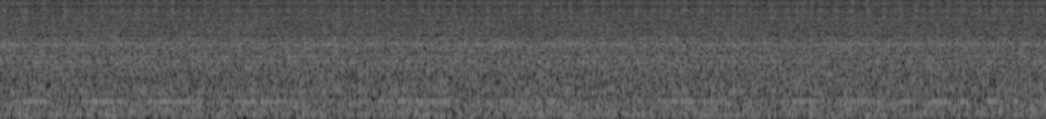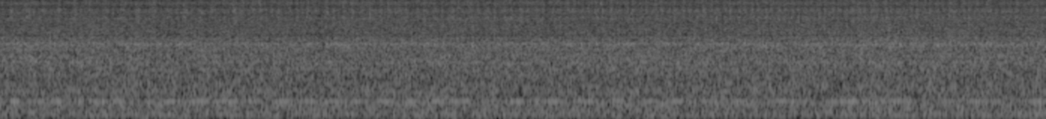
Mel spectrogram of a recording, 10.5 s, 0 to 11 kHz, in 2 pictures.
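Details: MSI Radeon HD 7970 Twin Frozr III after replacing both fans with PLD08010S12HH units, running a Time Spy benchmark: even, quiet airflow hiss with a faint steady tone, coil whine about the same as before, no rattle or scrape.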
